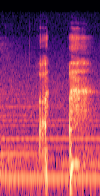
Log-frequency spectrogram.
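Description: A man's short chuckle into a handheld microphone: two quick breathy bursts, the second briefly voiced.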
